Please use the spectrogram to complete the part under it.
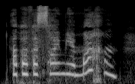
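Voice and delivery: sehr hohe, schnelle Kinderstimme; winziges Sternchen. A narrator's reading. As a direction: frag ganz klein und schüchtern. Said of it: "fragte ein sehr kleiner Stern". (sehr hohes Stimmchen)

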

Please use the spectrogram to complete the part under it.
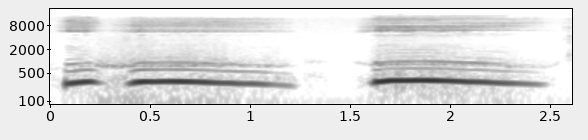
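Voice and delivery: hoher, lauter, gespenstischer Ruf; unheimliches Eulenrufen. A narrator's reading. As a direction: ruf schaurig aus dem Baum. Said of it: "unheimliche Laute". (gespenstischer hoher Eulenruf)

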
